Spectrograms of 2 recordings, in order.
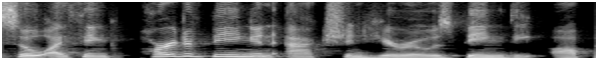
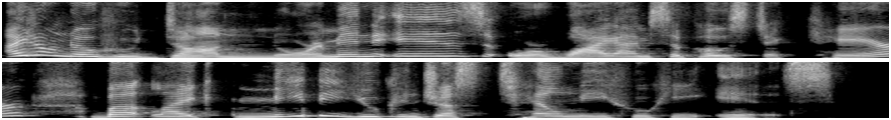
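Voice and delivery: slow, put-on New York accent. Retelling a written reply from a researcher, imitating someone in a new york accent. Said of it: "as soon as I take my character into the New York voice".

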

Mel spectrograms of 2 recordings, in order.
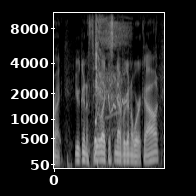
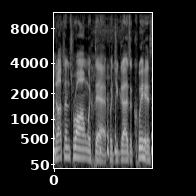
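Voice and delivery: put-on accent that sounds Boston; 3 semitones higher, 3 dB louder than usual. Imitating someone from a small-town high school: Boston accent. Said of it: "was that a Boston accent?".

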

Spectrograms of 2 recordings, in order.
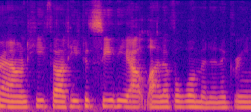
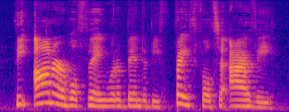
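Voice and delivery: loud, growling, ready-to-fight combative voice; 2 semitones higher, 6 dB louder than usual. Narrator reads Isaac answering the man who left Ivy, growled. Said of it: "Isaac growled".

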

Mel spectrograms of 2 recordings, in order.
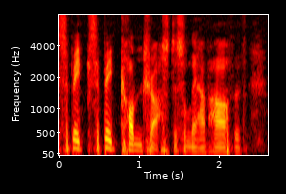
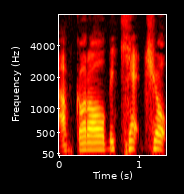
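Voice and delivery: put-on little Yorkshire lad accent, louder; 6 semitones higher, 6 dB louder than usual. Riffing on a team's budget, voicing a little Yorkshire lad. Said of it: "Just some little Yorkshire lad".

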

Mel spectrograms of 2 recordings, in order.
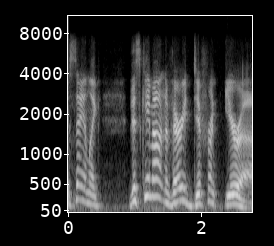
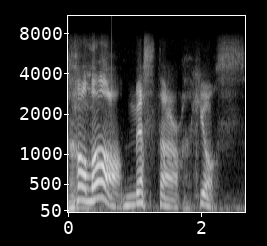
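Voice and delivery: very awkward, put-on Russian accent. Recalling a spy character from Crystal Skull: imitating Cate Blanchett's awkward Russian accent. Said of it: "very awkward Russian accent".

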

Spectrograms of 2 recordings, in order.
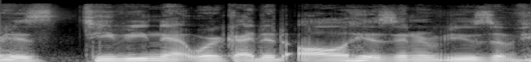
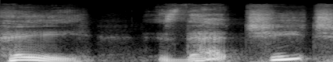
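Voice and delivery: laid-back, swooping, cool, mellow voice; 3 semitones higher than usual. Retelling a night signing autographs, imitating cool mellow talk. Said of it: "All cool and mellow like that?".

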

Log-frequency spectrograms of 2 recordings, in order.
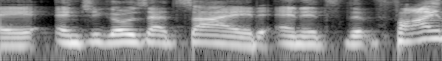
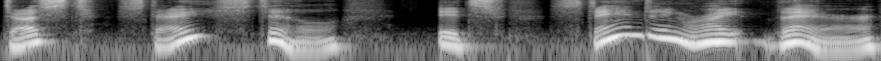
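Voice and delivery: mock quiet, hushed speech through clenched teeth; 2 semitones lower, 4 dB quieter than usual. Retelling a film scene where a character answers Sadie: imitating speaking through teeth. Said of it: "She's like speaking through her teeth".

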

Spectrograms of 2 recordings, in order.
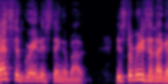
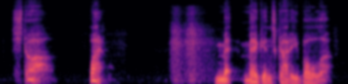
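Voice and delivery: put-on whisper, quieter and lower in pitch; 5 semitones lower, 5 dB quieter than usual. Speaker retells Chris phoning about his girlfriend, imitating Chris whispering. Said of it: "And he's whispering".

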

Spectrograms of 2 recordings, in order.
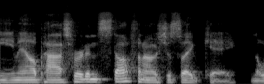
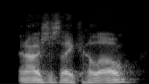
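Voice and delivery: normal talking voice

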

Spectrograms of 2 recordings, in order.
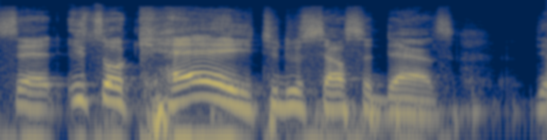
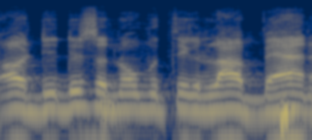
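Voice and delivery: ordinary talk, nothing marked

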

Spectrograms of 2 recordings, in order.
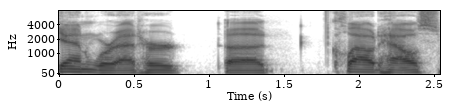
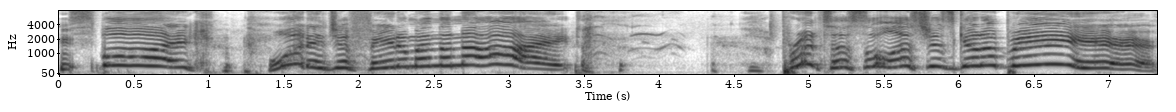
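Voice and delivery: lousy, very high comic voice; 3 dB louder than usual. After someone says it sounds like him, scold Spike in a terrible Seinfeld impression. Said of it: "my terrible Seinfeld impression".

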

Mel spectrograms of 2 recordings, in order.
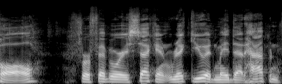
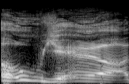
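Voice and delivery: mascot-style voice, long stretched-out yeah; 3 semitones higher than usual. Retelling a friend's Halloween costume catchphrase: imitating a friend as Kool-Aid Man. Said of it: "And he'd be like".

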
